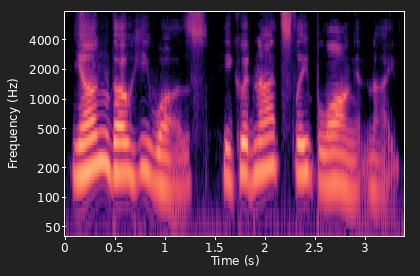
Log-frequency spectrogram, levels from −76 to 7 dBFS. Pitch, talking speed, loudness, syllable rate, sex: 160 Hz, 195 wpm, -17 LUFS, 3.5 syllables/s, male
